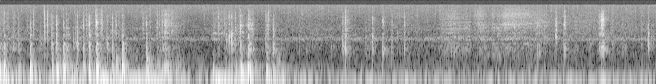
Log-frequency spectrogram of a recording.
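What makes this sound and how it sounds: Fingertips tap and scratch across the textured carved back and head of a large, solid carved wooden bear figurine. The result is a quiet patter of short, dull knocks with a low thump, mixed with soft rough scratching. The tapping is dense in the first two seconds, then thins to lighter, sparser taps and scratches.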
